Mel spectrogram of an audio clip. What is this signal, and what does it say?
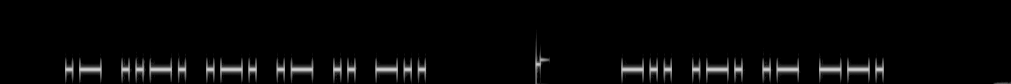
Morse code, heard as a keyed tone, about 17 wpm, 700 Hz. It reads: AFRAID DRAG
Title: Sentences from Top 1500 Words - New Word Drill Alt - 17wpm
